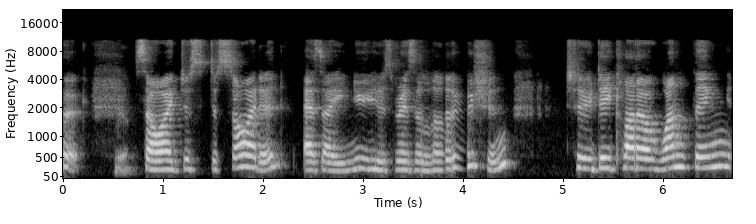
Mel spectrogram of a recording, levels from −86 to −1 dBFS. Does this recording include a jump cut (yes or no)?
yes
